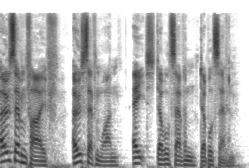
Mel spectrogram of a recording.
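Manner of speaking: numbers read out one digit at a time. Reading out the number listeners can text, asked to say it: said really slowly. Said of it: "Say the number really slowly".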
